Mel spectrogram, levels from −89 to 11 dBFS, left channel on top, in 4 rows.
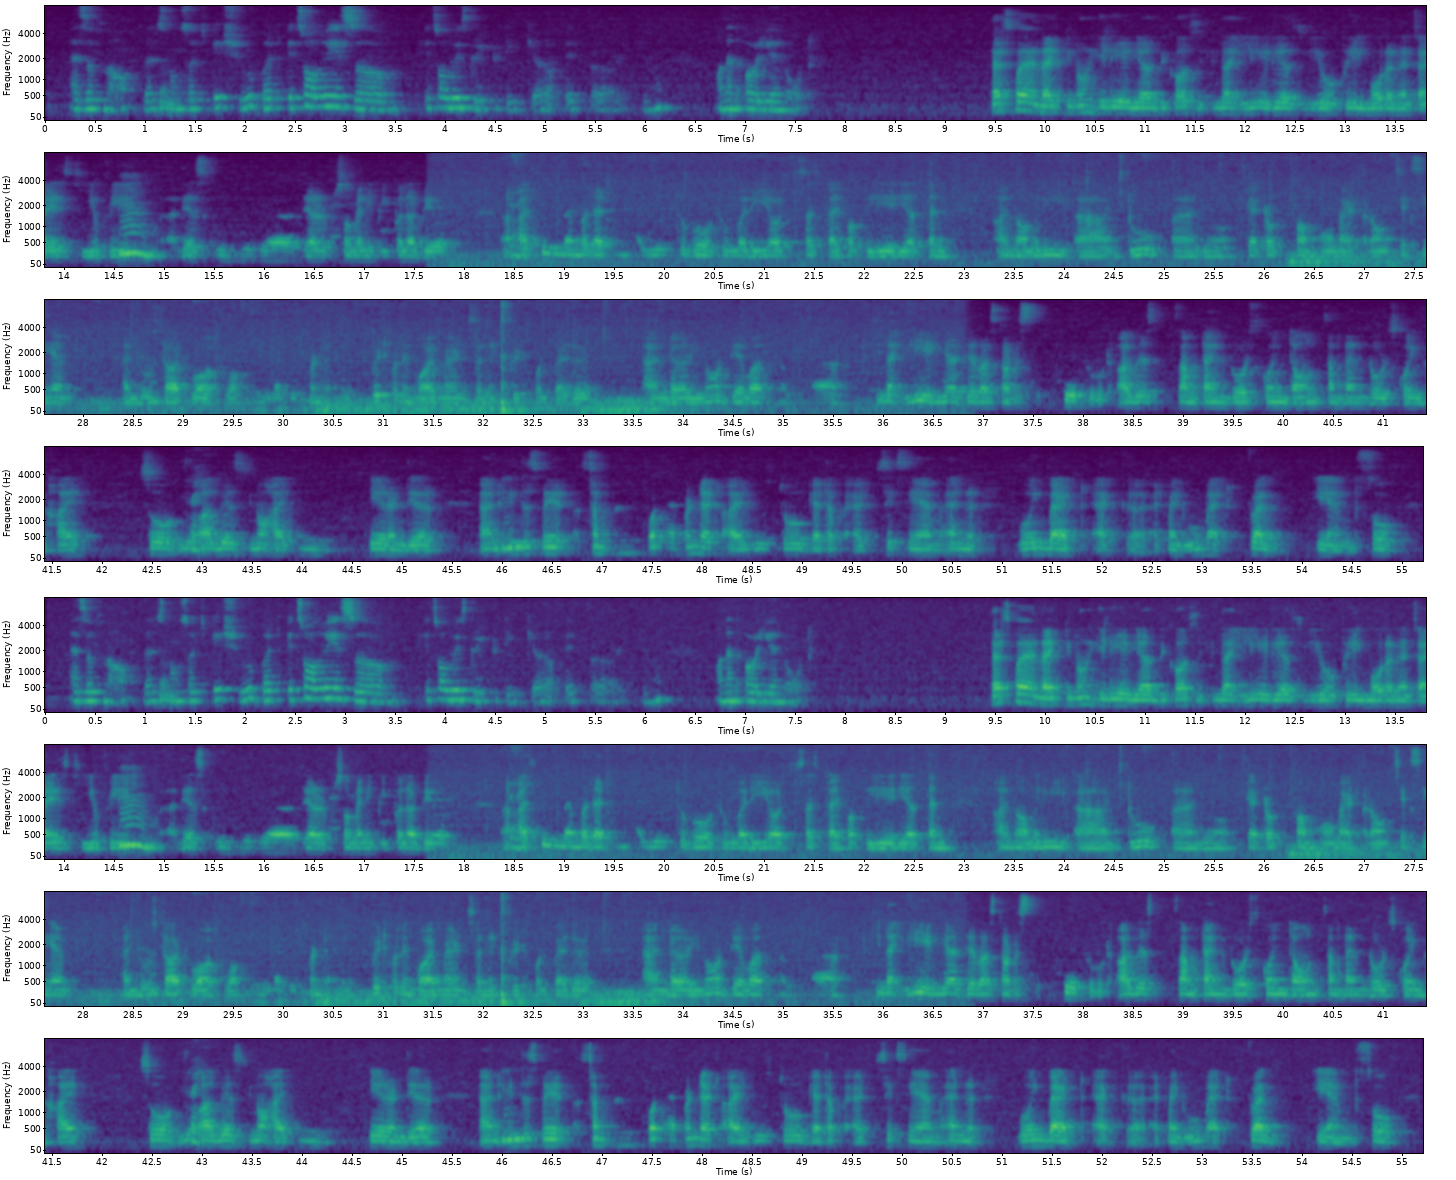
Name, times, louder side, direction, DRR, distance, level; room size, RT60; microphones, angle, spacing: voice 1, 0.3-3.5 3.9-5.7 6.0-6.2 6.7-7.6 14.5-15.0 18.4-18.7 28.5-28.8 33.8-34.0 42.8-43.1 46.0-46.3, right 2 dB, 45° right, 8 dB, 1.3 m, -29 dB
voice 2, 9.5-14.7 15.2-17.9 18.1-22.9 23.3-27.9 28.4-33.1 33.6-35.6 35.9-37.5 37.8-41.8 42.4-44.3 44.7-45.3 45.8-50.8 51.2-53.2 53.5-53.8 54.1-54.9, right 2 dB, 65° right, 8 dB, 1.4 m, -28 dB
sound 1, 17.6-36.8, equal, 5° right, 0.9 m, -36 dB
12.5 x 5.3 x 4.5 m, 0.44 s
head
